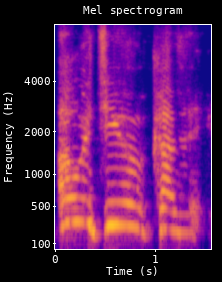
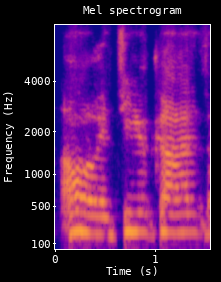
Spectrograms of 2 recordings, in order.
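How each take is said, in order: First: Much higher, much louder delighted cry; light up seeing Oh, it's you; excited greeting. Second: Higher, louder fond repeat after a laugh; warm greeting. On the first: Streamer spots cousin in chat, delighted shout. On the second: Streamer greets cousin again, fondly. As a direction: say Oh, it's you again, gentler and fond. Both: Real, not acted.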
